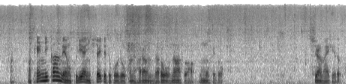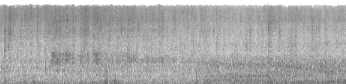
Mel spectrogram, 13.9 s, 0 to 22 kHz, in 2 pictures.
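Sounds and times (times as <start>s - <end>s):
pork belly sizzling in a frying pan: 0.0s - 13.8s
speech: 0.7s - 4.7s, 6.3s - 7.0s.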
